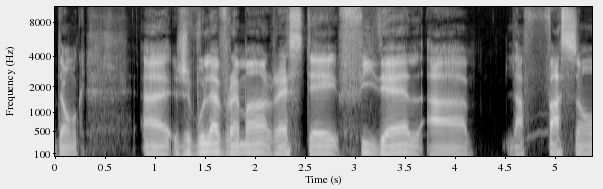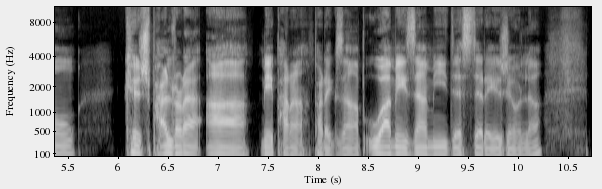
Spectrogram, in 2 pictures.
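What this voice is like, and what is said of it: French with a slight English tinge. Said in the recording (French): “mon accent, il y a un tinge d'anglais là-dedans”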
